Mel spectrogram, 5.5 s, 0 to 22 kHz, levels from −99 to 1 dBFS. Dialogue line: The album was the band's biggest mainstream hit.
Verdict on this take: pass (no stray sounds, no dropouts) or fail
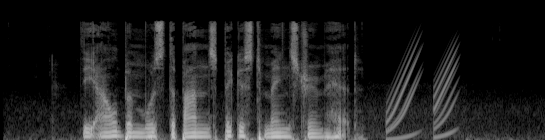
fail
